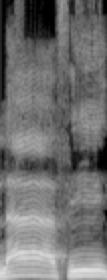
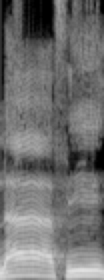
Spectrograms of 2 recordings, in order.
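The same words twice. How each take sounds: First: The vowel after the L is drawn out long. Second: The vowel after the L is drawn out long.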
